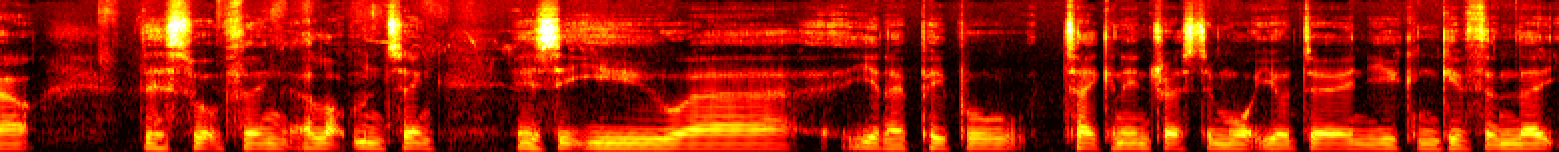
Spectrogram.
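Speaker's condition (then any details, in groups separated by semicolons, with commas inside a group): No condition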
